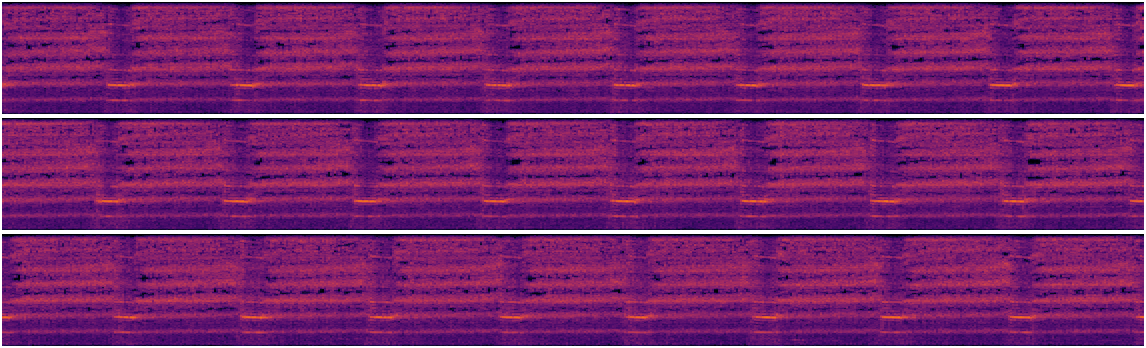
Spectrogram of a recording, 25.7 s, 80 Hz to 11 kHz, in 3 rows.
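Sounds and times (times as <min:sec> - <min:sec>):
cicada buzzing: 0:00.0 - 0:25.6.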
